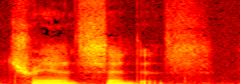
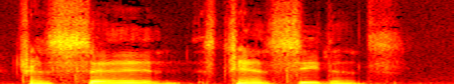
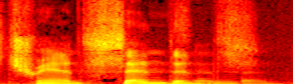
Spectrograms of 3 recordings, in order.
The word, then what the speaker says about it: transcendence: See, in English, the emphasis is on the first syllable, transcendence. If you say transcendence, it's a mispronunciation. Nobody understands what you're saying. No one will understand what you're saying. If you say transcendence, no one will understand. It's transcendence.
